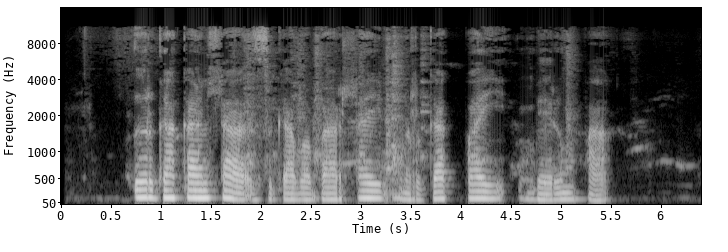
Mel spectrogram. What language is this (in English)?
Gidar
